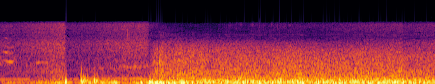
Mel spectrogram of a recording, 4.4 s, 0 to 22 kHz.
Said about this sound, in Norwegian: Klokken 1925 eksploderer Anders Behring Breiviks 950 kilo tunge gjødselbombe i regjeringskvartalet.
